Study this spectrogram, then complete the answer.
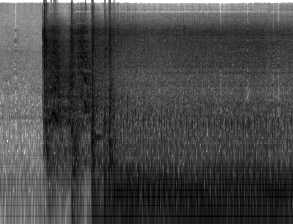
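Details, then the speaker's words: Harley Softail V-twin with slip-ons and high-flow air intake, Daytona Twin Tec Twin Tuner installed, no check engine light: short crank, quick catch, then settled loping idle with an even beat; starts and runs great. "We verified there's no check engine codes. We went through the throttle and went out on a quick test ride, and the thing runs great."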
